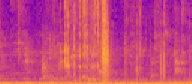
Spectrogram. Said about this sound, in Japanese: で、なんか水の音が多分聞こえてきましたよね。今左行ってから聞こえてるでしょ。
